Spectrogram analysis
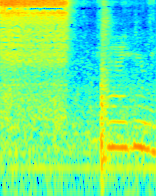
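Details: Vapocoolant cold spray on the toe of a man with a toenail ingrown on both sides and early ram's horn nail, before local anesthetic injection: about one second of steady hissing spray, then quiet room sounds.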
